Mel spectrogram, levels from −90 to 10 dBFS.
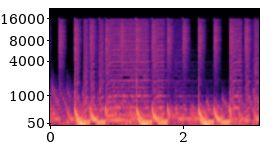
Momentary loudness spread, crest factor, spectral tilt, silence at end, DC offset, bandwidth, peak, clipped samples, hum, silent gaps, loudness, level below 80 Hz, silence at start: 8 LU; 12 dB; -6.5 dB/octave; 0 s; under 0.1%; 17 kHz; -2 dBFS; under 0.1%; none; none; -16 LUFS; -18 dBFS; 0 s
